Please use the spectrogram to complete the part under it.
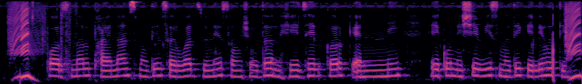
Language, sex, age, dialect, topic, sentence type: Marathi, female, 36-40, Varhadi, banking, statement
